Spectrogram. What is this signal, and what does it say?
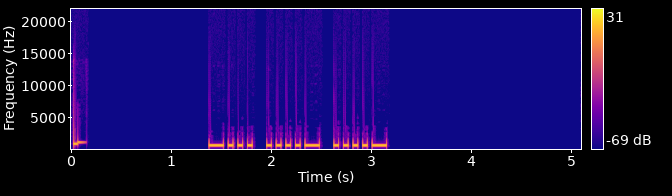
Morse code, heard as a keyed tone, about 25 wpm, 700 Hz. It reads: B44
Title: All Cut Numbers - 3-Digit 25wpm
